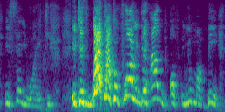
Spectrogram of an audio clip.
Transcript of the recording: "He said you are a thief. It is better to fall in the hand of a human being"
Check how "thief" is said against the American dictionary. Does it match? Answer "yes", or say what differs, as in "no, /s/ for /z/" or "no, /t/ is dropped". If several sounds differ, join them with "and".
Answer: no, /t/ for /θ/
